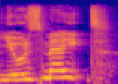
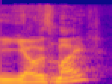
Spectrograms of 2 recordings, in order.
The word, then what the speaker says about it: Yosemite: I'm just saying, I've been saying that wrong my whole life. I call that Yosemite. That's what it looks like. Anyway, sorry, keep going. I was like, that's how you say it.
